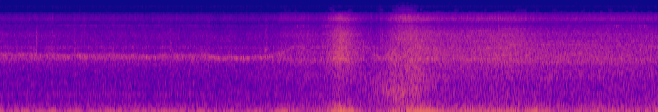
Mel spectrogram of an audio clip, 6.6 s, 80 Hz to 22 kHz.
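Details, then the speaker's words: Ford Foxbody back on the road after head gasket and cracked piston repairs, new plug wires and replaced -10 AN fuel line: low steady engine drone pulling cleanly at part throttle over road rumble, no knocks or misses; air-fuel rich under load. "so feels really good at part throttle isn't it"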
